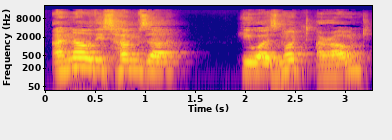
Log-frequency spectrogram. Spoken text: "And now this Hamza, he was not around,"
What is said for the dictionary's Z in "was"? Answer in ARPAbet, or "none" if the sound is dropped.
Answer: Z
